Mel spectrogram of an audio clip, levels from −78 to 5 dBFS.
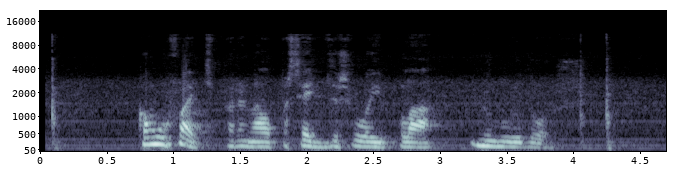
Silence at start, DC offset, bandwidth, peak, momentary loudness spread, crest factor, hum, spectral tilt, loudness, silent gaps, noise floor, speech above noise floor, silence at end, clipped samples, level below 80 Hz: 0.1 s; under 0.1%; 11 kHz; -2 dBFS; 20 LU; 16 dB; none; -8.5 dB/octave; -17 LUFS; none; -42 dBFS; 27 dB; 0.4 s; under 0.1%; -44 dBFS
